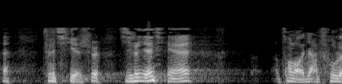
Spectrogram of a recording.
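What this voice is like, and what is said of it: Usual voice. Nothing is said of it.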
